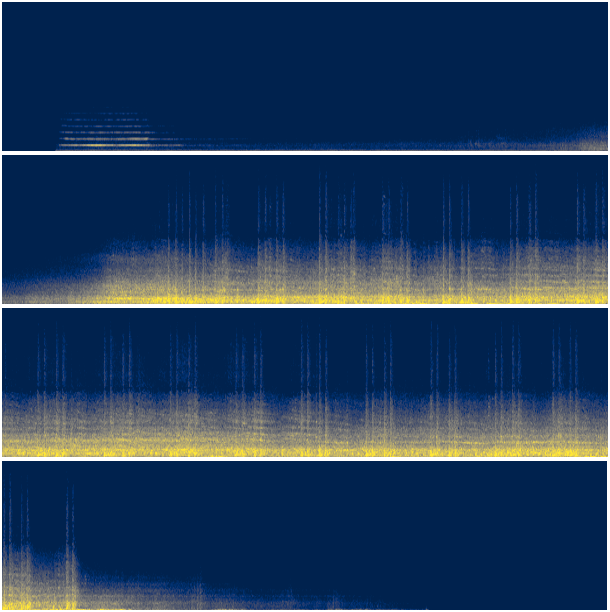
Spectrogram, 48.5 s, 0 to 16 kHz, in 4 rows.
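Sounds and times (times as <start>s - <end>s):
train whistle: 1.1s - 5.4s
train passing fast: 10.7s - 43.1s.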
